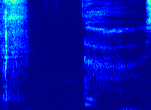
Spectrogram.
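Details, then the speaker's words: Single loud, explosive sneeze with a sharp hissing burst, then a brief voiced sound, in a person with a cold and a stuffy, runny nose, followed by nose blowing. "bless me. Oh, my nose is so stuffy and runny."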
